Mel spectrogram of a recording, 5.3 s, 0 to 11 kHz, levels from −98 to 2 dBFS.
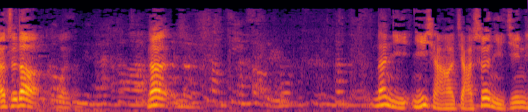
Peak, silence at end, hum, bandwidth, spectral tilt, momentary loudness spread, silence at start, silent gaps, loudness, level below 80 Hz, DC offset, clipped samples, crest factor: -2 dBFS; 0 s; none; 8.8 kHz; -5 dB/octave; 19 LU; 0 s; none; -21 LUFS; -52 dBFS; under 0.1%; under 0.1%; 22 dB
